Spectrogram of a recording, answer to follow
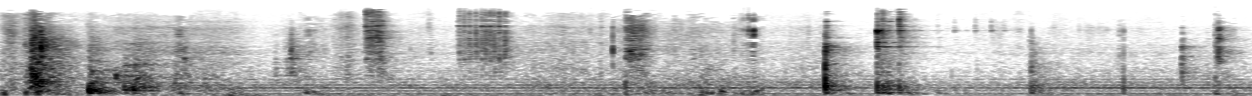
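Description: Metal hand tools clinking, knocking and scraping during work under a car, with a few sharp knocks, the loudest a little past the middle. A steady low hum runs underneath.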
